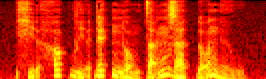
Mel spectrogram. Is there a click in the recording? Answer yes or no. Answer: no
